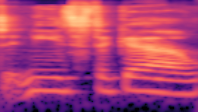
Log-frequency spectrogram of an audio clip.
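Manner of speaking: plain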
